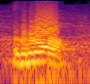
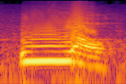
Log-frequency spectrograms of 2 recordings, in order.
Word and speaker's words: law: mrud point of correction it is not raw it is called law failing to pronounce my profession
